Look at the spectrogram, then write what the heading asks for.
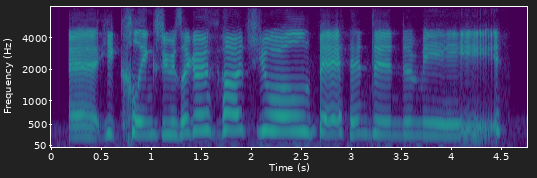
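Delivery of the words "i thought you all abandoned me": very slow, tearful sobbing with the word me stretched. Voicing a character who has been sobbing, clinging to a friend: sobbing, tearful character. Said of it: "just sobbing".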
